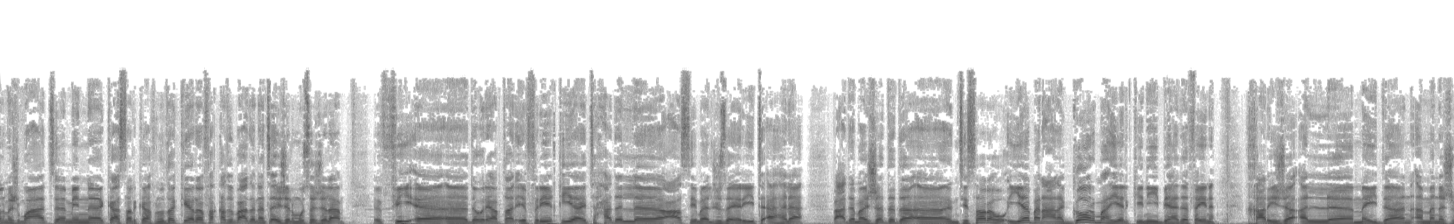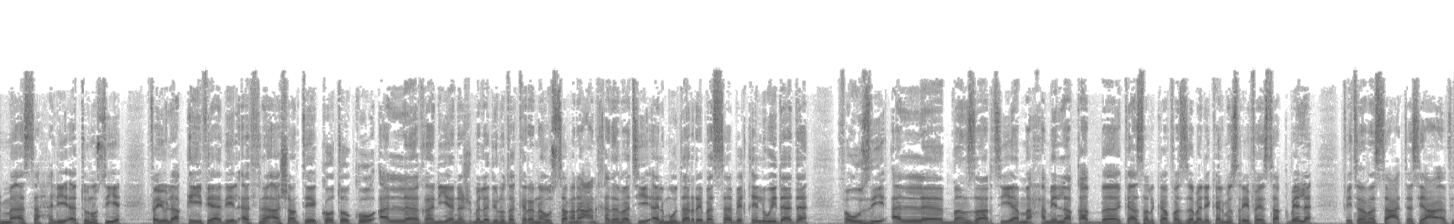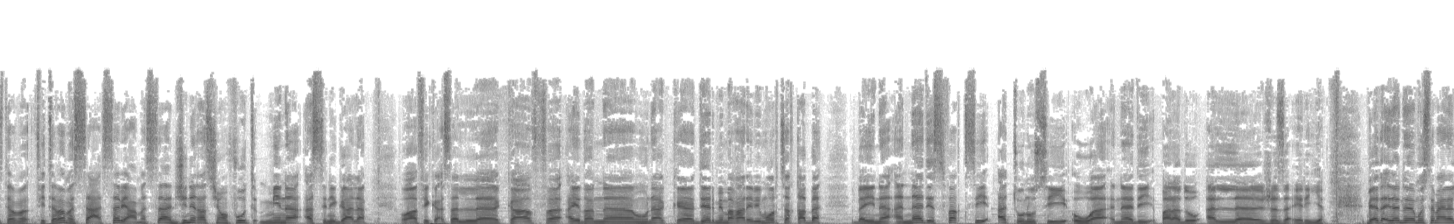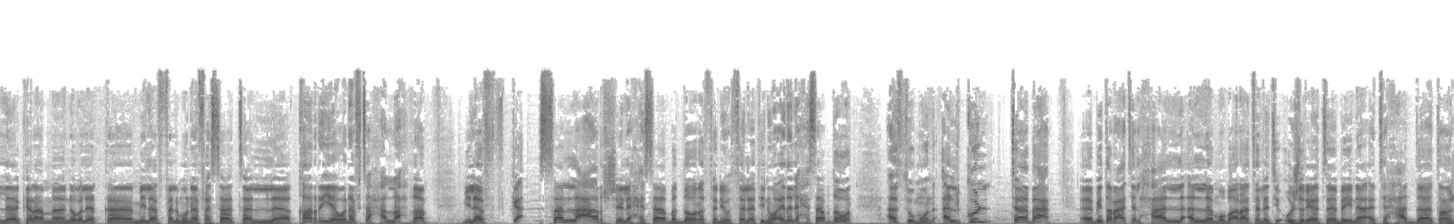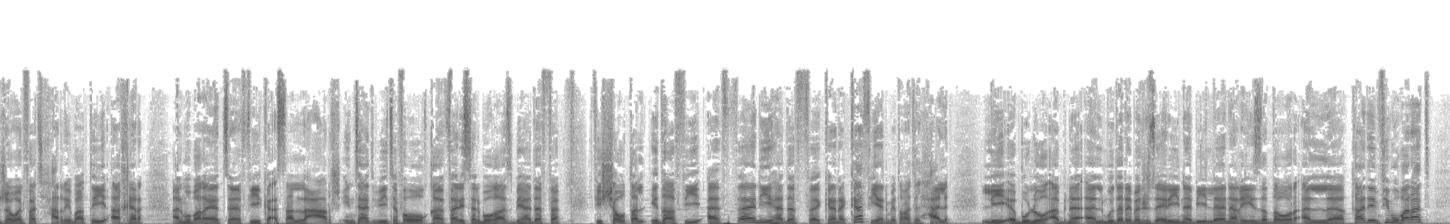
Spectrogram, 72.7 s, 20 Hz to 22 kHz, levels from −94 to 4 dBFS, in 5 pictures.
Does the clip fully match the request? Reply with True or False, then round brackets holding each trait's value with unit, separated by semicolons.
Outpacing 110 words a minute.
True (125 wpm)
